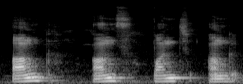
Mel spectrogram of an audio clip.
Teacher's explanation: अनुस्वार के उच्चारण में नाक से अधिक सांस निकलती है और मुख से कम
